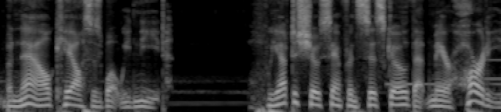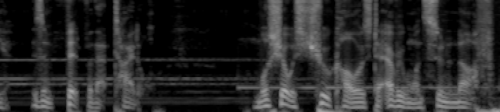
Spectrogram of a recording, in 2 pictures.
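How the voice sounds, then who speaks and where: An animated man playing a vigilante leader with a middling pitch, driven by revenge and protective of family. It is audio crime drama, with faint music underneath. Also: normal speed, lightly acted. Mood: vengeful resolve.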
